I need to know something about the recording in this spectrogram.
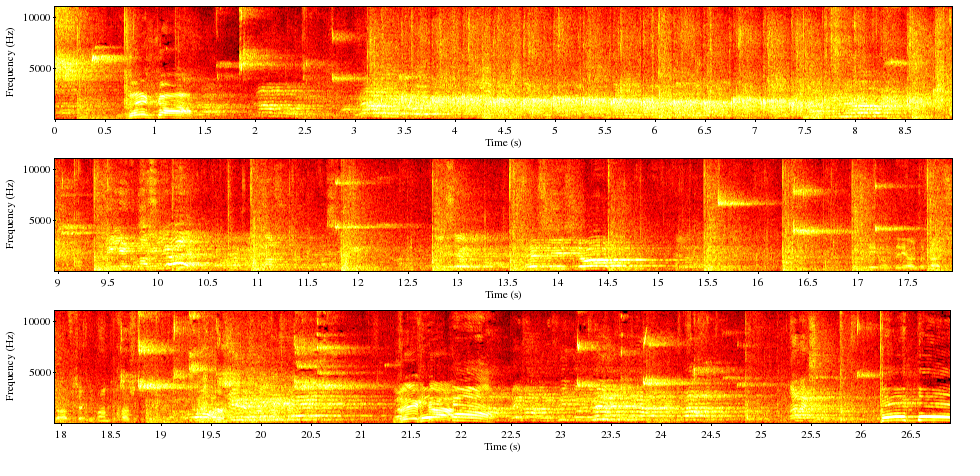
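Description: A basketball bounces on a wooden floor.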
